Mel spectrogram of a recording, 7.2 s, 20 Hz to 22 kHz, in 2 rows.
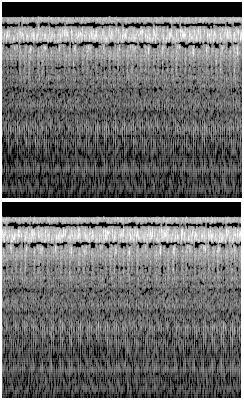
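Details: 2008 Prado 120, brand-new 1KD diesel with new injectors, stone cold at about 7°C, held near 2000 rpm: even clatter two or three a second under aftermarket Gates drive belt chirp; normal cold combustion knock.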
